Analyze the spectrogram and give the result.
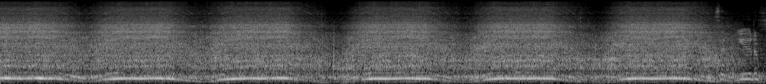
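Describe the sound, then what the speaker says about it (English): A blender repeatedly churns a thick raw vegan chocolate mixture with medicinal mushrooms and moringa. Its motor rises and dips in a steady pulsing rhythm, loud and close throughout, with no pauses. "And I'm gonna blend again."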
